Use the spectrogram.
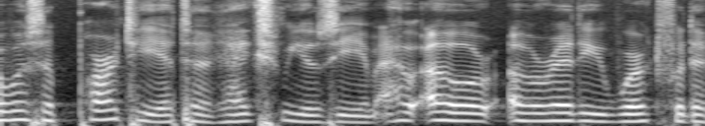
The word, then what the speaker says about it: Rijksmuseum: So 80% of the visitors are foreign, so nobody can pronounce the word Rijks, because that's the sound we have in the Netherlands. It's the sound. It's a combination of the I and the J, and it's only in the Dutch language where it's a sound.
